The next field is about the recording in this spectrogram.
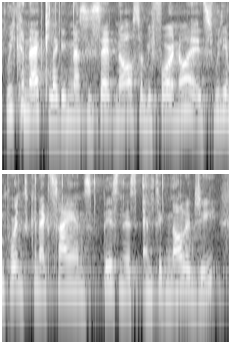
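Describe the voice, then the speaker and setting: A woman from Belgium presents to an audience with eager energy, often saying "you know". Her voice sits at a middle pitch. Long reverb from the hall trails behind her words. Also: fairly even intonation, a little fast, a little mellow. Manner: enthusiastic, fillers like "you know" and "no". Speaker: foundation presenter. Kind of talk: public presentation. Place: symposium hall.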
